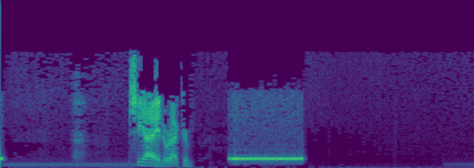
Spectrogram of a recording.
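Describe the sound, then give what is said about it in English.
A phone line hums, a voice speaks briefly, then a single loud, steady ringback tone sounds for about a second before the line falls quiet. “It's ringing, it's ringing, it's ringing.”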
